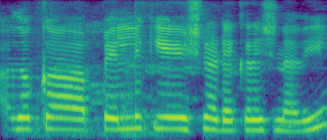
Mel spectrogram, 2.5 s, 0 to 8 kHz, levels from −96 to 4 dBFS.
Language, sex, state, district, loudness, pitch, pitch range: Telugu, male, Telangana, Karimnagar, -13 LUFS, 240 Hz, 220-245 Hz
